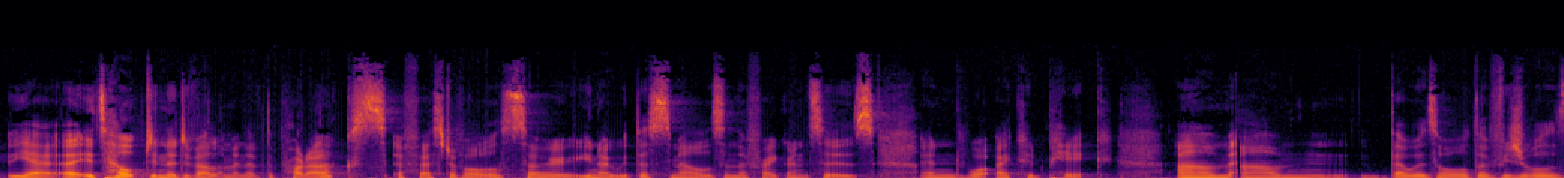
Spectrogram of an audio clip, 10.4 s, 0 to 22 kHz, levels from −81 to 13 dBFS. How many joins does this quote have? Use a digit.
2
